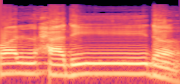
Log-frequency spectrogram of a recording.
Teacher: وقف کی صورت میں دال ساکن کو ہلا کر پڑھیں گے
